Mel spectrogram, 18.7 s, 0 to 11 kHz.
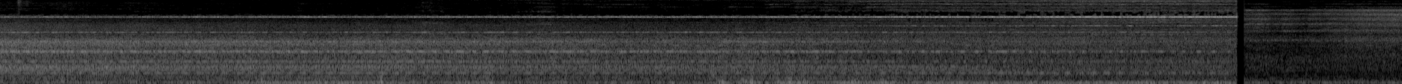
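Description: A container freight train hauled by a Class 66 diesel rolls slowly past: a steady low rumble of wagons on the rails with several steady high-pitched ringing tones over it. The sound cuts off suddenly about sixteen and a half seconds in, leaving a quieter steady background.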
